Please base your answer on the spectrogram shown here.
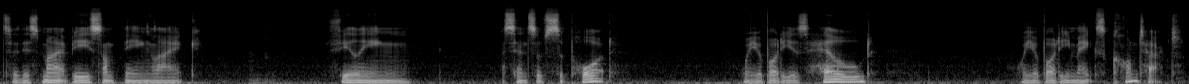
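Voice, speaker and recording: This deep-voiced man acts as a teacher leading a guided meditation. He talks soothingly and calmly, pausing at length between phrases.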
